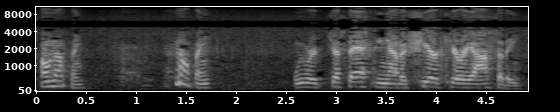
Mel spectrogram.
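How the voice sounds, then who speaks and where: Guy doing an earnest teen boy, american, high voice, flustered and stammery, old 1940s radio sitcom with noisy hiss. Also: moderate pace, close to an everyday voice. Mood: nervous. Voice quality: youthful. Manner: stammering, excitable. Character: earnest, flustered teenage boy, bumbling schemer. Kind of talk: 1940s radio comedy acting. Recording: noisy vintage 1940 radio recording.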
